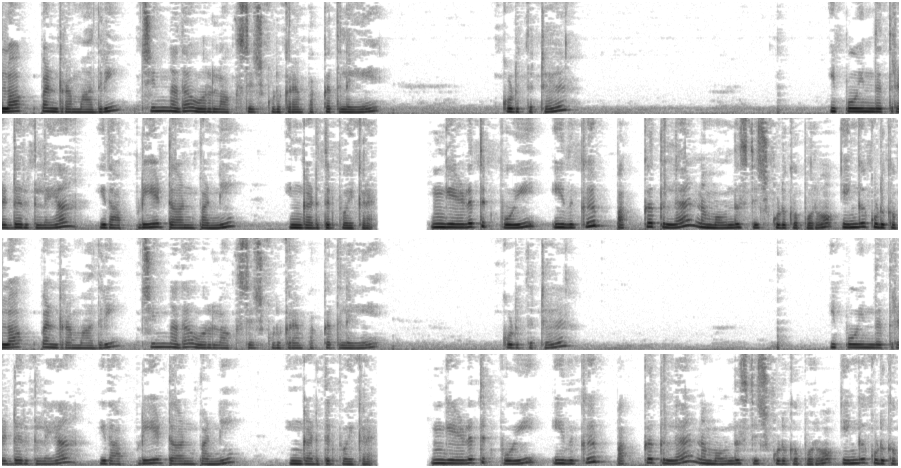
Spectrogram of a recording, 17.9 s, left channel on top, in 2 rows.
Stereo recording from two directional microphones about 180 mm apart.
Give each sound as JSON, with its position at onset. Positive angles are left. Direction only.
{"t": 0.0, "sound": "speech", "side_deg": 25}
{"t": 4.9, "sound": "speech", "side_deg": 25}
{"t": 8.3, "sound": "speech", "side_deg": 25}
